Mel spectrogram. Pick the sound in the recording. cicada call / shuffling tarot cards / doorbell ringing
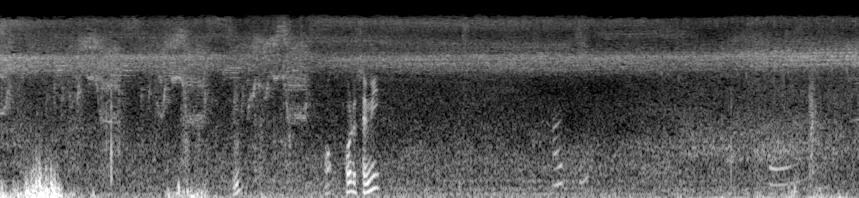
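cicada call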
